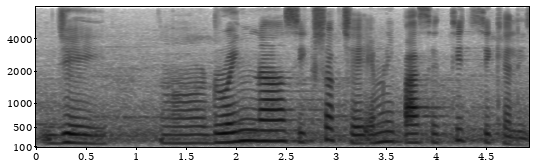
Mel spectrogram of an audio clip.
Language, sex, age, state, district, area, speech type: Gujarati, female, 45-60, Gujarat, Amreli, urban, spontaneous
